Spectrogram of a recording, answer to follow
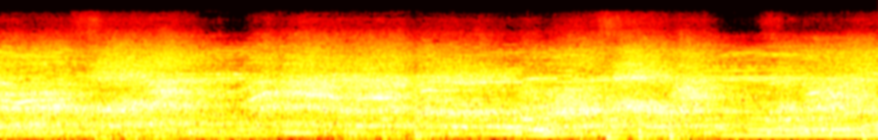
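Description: A group of adult voices singing together in unison, a devotional song with harmonium and tabla accompaniment.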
